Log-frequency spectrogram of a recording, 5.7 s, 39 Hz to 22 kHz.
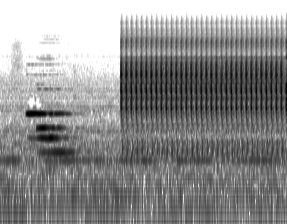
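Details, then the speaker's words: Transcranial magnetic stimulation pulses in an adult woman halfway through a TMS course (15 sessions done) for severe illness: a brief warning tone, then a rapid, regular train of sharp clicks, about 200 per minute, from the TMS device. "and then you see at the second five point five to nine point five is the stimulus nuts when they're shocking me you're not shocking me that's when they're giving me impulses"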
